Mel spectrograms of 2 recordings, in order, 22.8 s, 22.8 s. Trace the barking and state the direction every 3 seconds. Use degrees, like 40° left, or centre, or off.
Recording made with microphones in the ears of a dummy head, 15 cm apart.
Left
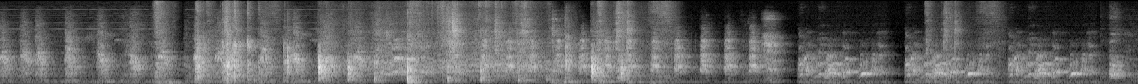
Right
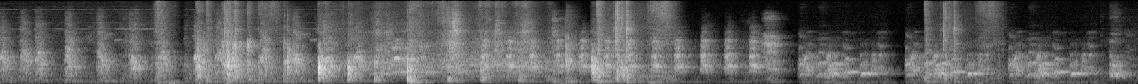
50° right, 20° right, 10° left, 40° left, 40° left, 40° left, 40° left, 40° left.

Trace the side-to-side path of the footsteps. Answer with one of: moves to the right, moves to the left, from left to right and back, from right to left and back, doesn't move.
from left to right and back.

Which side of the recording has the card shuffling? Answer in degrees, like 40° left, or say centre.
80° right.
